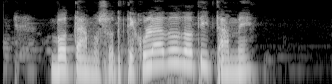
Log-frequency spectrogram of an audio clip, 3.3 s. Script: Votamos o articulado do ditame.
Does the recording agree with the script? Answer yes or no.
yes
